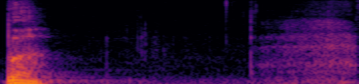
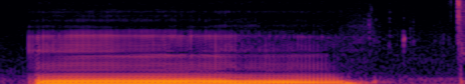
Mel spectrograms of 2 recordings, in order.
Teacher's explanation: The only difference is that the B, we have that little explosion of air. · Shown in: first take · B, mm, but...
